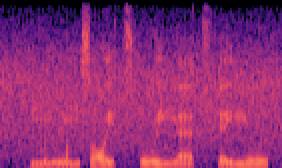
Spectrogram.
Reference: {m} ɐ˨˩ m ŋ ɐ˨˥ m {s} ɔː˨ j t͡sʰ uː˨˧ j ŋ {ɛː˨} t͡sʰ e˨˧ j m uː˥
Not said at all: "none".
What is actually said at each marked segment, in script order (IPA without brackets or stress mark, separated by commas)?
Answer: m, s, ɛː˨˩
